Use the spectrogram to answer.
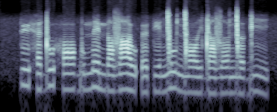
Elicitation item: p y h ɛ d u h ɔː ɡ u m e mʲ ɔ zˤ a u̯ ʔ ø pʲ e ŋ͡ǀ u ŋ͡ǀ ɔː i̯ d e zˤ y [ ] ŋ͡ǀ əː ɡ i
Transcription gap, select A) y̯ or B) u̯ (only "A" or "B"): B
